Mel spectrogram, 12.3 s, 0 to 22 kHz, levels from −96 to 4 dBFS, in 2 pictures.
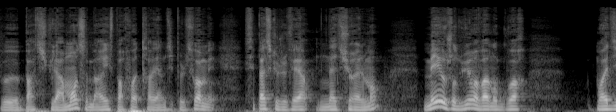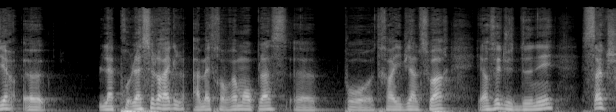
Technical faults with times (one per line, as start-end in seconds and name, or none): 0.00-12.32 crude rate conversion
